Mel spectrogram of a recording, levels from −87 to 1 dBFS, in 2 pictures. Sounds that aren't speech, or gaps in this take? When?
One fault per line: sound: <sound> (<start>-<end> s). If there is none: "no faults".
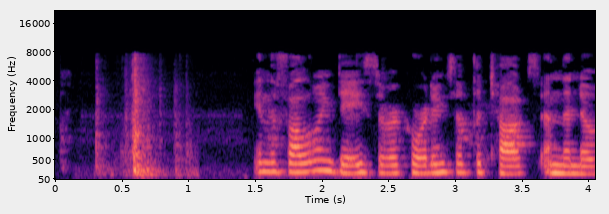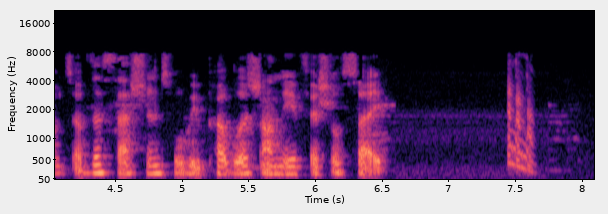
sound: squeak (0.3-1.1 s)
sound: chirp (7.4-7.7 s)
